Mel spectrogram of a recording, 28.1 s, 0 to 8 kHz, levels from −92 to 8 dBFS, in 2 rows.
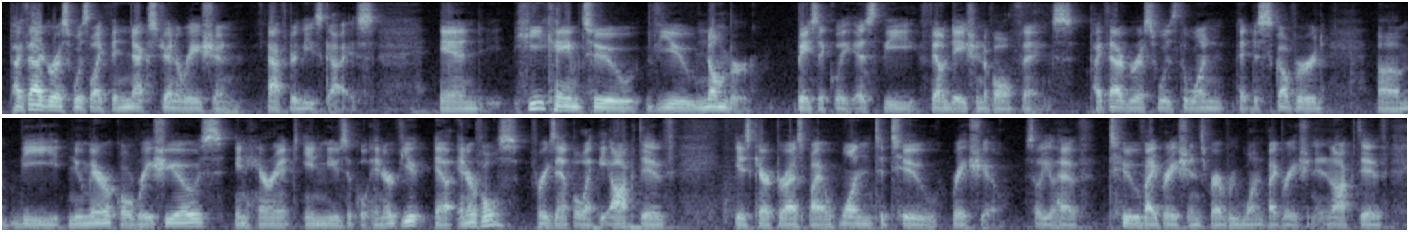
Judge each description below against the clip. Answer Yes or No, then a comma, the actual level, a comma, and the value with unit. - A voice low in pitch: Yes, very low, 85 Hz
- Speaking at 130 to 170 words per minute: Yes, slow, 135 wpm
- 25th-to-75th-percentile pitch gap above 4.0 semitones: No, average, 3.2 semitones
